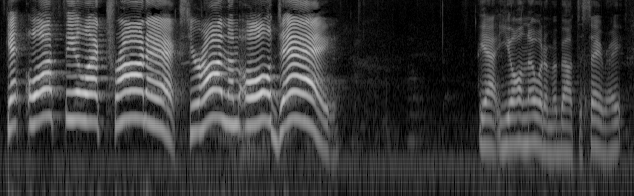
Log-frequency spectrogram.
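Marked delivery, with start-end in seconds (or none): 0.1-4.2 put-on slow, loud, higher-pitched nagging at the kids; scolding parent. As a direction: bark it out like a fed-up mom. Parent scolding kids about screens.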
